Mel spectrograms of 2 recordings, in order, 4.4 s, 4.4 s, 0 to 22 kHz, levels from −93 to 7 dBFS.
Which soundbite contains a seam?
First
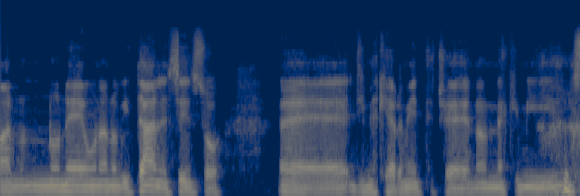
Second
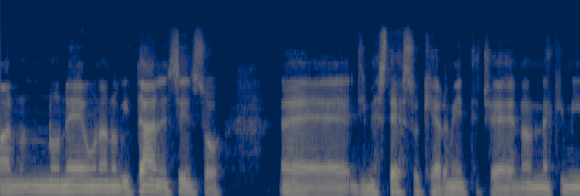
first; 1 cut; at 2.8 s

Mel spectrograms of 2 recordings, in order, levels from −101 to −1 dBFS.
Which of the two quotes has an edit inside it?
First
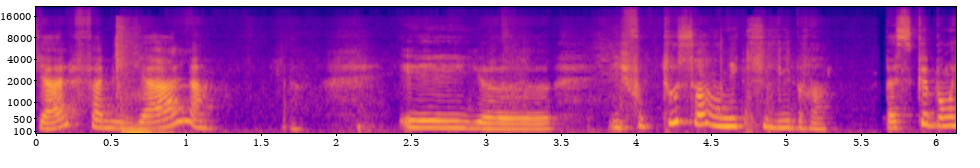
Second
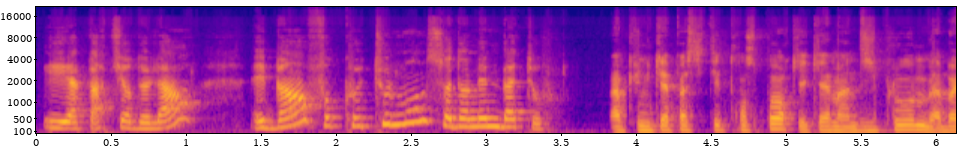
second; 1 cut; at 3.9 s

